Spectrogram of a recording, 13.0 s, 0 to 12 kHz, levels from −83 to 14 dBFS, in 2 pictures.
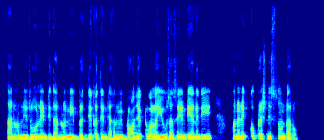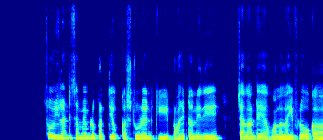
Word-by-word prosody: దాంట్లో 160 Hz, 0 st, -1 dB
నీ 155 Hz, -, +5 dB
రోల్ 165 Hz, +3 st, +1 dB
ఏంటి? 155 Hz, -1 st, 0 dB
దాంట్లో 150 Hz, +1 st, +1 dB
నీ 155 Hz, -, +6 dB
ప్రత్యేకత 165 Hz, +2 st, -2 dB
ఏంటి? 145 Hz, -1 st, -2 dB
అసలు 150 Hz, +1 st, +3 dB
మీ 145 Hz, -, 0 dB
ప్రాజెక్ట్ 170 Hz, +3 st, -1 dB
వల్ల 160 Hz, -1 st, +3 dB
యూజెస్ 175 Hz, +2 st, +2 dB
ఏంటి?" 155 Hz, +1 st, +2 dB
అనేది 160 Hz, +5 st, +1 dB, 0.6 s
మనల్ని 175 Hz, -1 st, +2 dB
ఎక్కువ 190 Hz, +3 st, -7 dB
ప్రశ్నిస్తూ 180 Hz, +2 st, -3 dB
ఉంటారు. 135 Hz, -7 st, -1 dB, 1.5 s
సో 220 Hz, -, -2 dB, 0.2 s
ఇలాంటి 195 Hz, +1 st, +1 dB
సమయంలో 195 Hz, 0 st, +1 dB
ప్రతి 175 Hz, +3 st, -3 dB
ఒక్క 190 Hz, -2 st, -7 dB
స్టూడెంట్‌కీ 175 Hz, -2 st, 0 dB, 0.2 s
ప్రాజెక్ట్ 175 Hz, +3 st, -2 dB
అనేదీ 170 Hz, +1 st, +1 dB, 0.6 s
చాలా 175 Hz, 0 st, +1 dB
అంటే 180 Hz, +2 st, -1 dB, 0.2 s
వాళ్ళ 155 Hz, +1 st, +1 dB
లైఫ్‌లో 170 Hz, +4 st, 0 dB
ఒకా, 155 Hz, -3 st, 0 dB
170 Hz, 150 wpm, -24 LUFS, 155-180 Hz, 1.5 s, నీ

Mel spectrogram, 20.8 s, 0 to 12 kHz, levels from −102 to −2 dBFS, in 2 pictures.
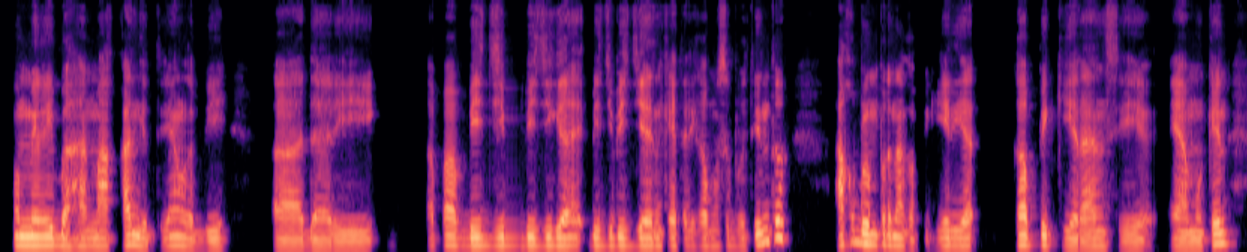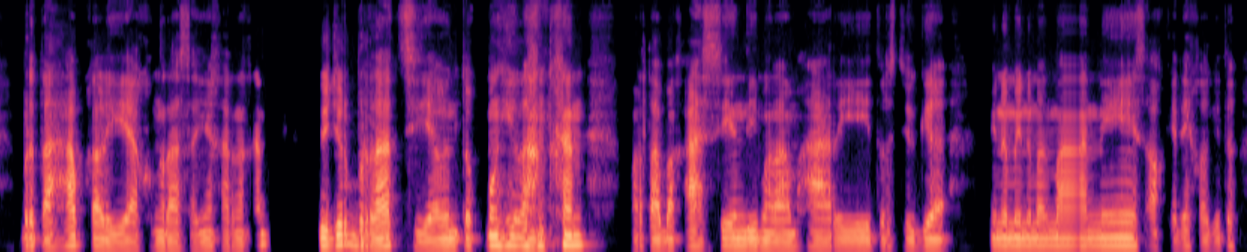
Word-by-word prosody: memilih 115 Hz, 0 st, +8 dB
bahan 105 Hz, -1 st, +1 dB
makan 105 Hz, +4 st, +1 dB
gitu -, -, -12 dB
yang 115 Hz, -, +2 dB
lebih, 95 Hz, +1 st, -4 dB, 0.4 s
eee, 95 Hz, -1 st, +1 dB
dari 95 Hz, 0 st, -2 dB, 0.4 s
apa 120 Hz, -3 st, 0 dB
biji 110 Hz, +1 st, +1 dB
biji 110 Hz, 0 st, -1 dB
gae 110 Hz, -1 st, +3 dB
biji-bijian 110 Hz, 0 st, 0 dB
kayak 110 Hz, 0 st, -3 dB
tadi 105 Hz, -, -8 dB
kamu 105 Hz, 0 st, -4 dB
sebutin, 105 Hz, +7 st, -1 dB
tuh, 215 Hz, +5 st, +4 dB, 0.4 s
aku -, -, +1 dB
belum 135 Hz, -5 st, +5 dB
pernah 115 Hz, -2 st, +3 dB
kepikir 100 Hz, +1 st, -5 dB
iye 105 Hz, -, +3 dB, 0.4 s
kepikiran, 100 Hz, -6 st, +1 dB
sih, 95 Hz, +1 st, -5 dB, 0.2 s
ya, 95 Hz, -2 st, +1 dB
mungkin 135 Hz, +10 st, +2 dB, 0.3 s
bertahap 115 Hz, +1 st, 0 dB
kali 90 Hz, -3 st, 0 dB
ya 90 Hz, -, +2 dB
aku -, -, -19 dB
ngerasanya 90 Hz, +1 st, -3 dB
karena 95 Hz, +1 st, -7 dB
kan, 125 Hz, +1 st, -7 dB, 0.4 s
jujur 110 Hz, +4 st, +5 dB
berat, 105 Hz, -3 st, +3 dB
sih, 90 Hz, -1 st, -3 dB
ya, 95 Hz, -, +1 dB
untuk 100 Hz, 0 st, -1 dB
menghilangkan 115 Hz, +1 st, +4 dB, 0.4 s
martabak 95 Hz, 0 st, -2 dB
asin 100 Hz, +1 st, 0 dB
di 100 Hz, -, +3 dB
malam 90 Hz, -1 st, 0 dB
hari, 95 Hz, 0 st, -2 dB
terus 100 Hz, -1 st, -12 dB
juga 100 Hz, +1 st, -2 dB, 0.3 s
minum 105 Hz, 0 st, 0 dB
minuman 105 Hz, -1 st, +1 dB
manis, 105 Hz, 0 st, 0 dB
oke -, -, -9 dB
deh 100 Hz, -, -6 dB
kalo 90 Hz, -3 st, -11 dB
gitu. 95 Hz, +4 st, -12 dB
100 Hz, 155 wpm, -24 LUFS, 95-110 Hz, 0.4 s, memilih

